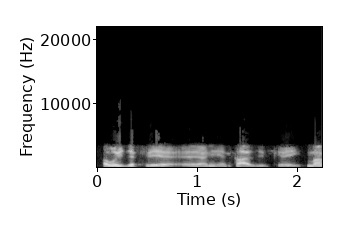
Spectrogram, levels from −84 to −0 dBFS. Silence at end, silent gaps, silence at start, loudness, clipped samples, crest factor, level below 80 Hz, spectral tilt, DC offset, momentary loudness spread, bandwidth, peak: 0 s; none; 0.05 s; -21 LUFS; under 0.1%; 16 dB; -66 dBFS; -6.5 dB/octave; under 0.1%; 8 LU; 7.2 kHz; -4 dBFS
